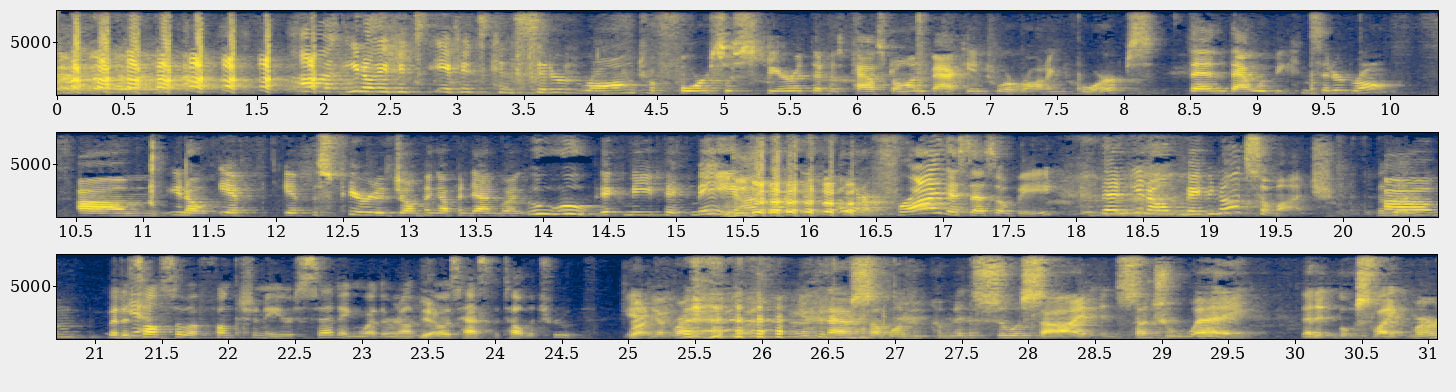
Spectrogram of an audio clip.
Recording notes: Another fantastic panel from Balticon 2019.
